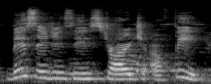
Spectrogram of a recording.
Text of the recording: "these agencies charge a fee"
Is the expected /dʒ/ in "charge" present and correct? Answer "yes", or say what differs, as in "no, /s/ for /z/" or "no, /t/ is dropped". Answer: yes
